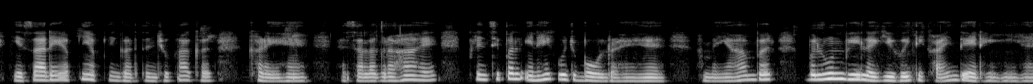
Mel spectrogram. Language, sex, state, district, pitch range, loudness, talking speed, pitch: Hindi, female, Bihar, Sitamarhi, 165-215 Hz, -17 LUFS, 170 wpm, 180 Hz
